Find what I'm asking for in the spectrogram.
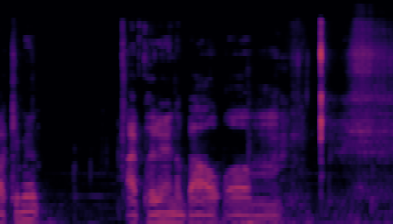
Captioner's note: lip smack; inhales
